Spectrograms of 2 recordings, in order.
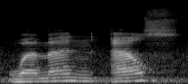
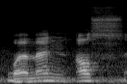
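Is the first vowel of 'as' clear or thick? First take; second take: clear; thick. First: The vowel is a clear, thin 'a'. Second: The vowel is thick and sounds like 'o'. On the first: The speaker calls it right. "Maka perlu jelaskan A" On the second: The speaker calls it wrong. "huruf A ni ditebalkan menjadi O ... itu hamzah tebal"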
